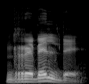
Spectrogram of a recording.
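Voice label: "rebelde", Spanish, male; mekanta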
